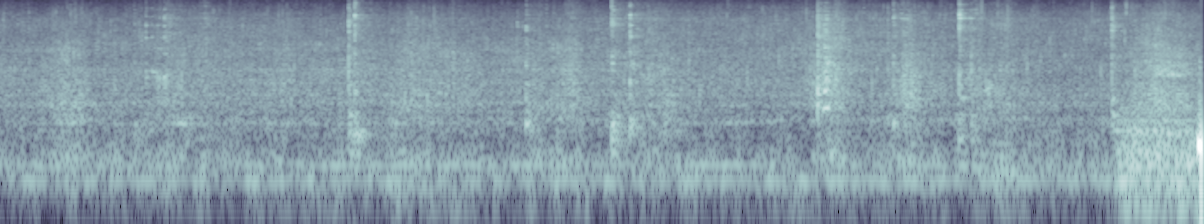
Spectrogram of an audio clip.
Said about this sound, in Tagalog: Kaya kailangan nating halo-haloin at para maiwasan ang pagkasunog.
